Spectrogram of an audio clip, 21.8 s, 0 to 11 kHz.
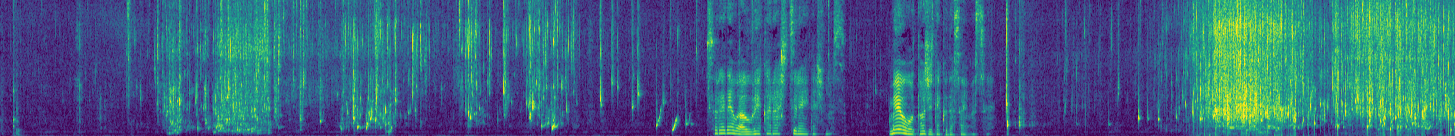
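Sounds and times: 
hot water rinsing hair during a hair wash: 0.2s - 11.3s, 15.0s - 21.8s
speech: 10.7s - 12.6s, 13.3s - 15.0s.

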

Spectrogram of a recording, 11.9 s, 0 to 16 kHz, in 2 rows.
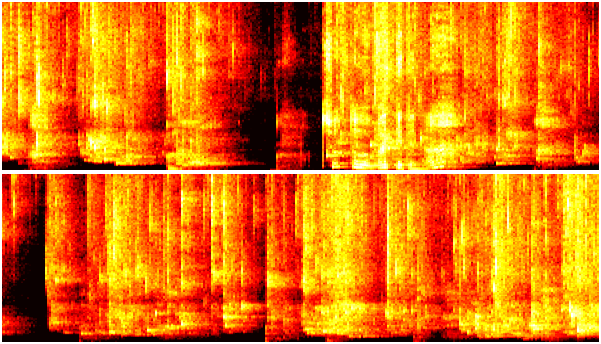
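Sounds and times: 
water sloshing and splashing in a bathtub: 0.0s - 11.9s
speech: 1.7s - 2.0s, 3.3s - 4.7s.

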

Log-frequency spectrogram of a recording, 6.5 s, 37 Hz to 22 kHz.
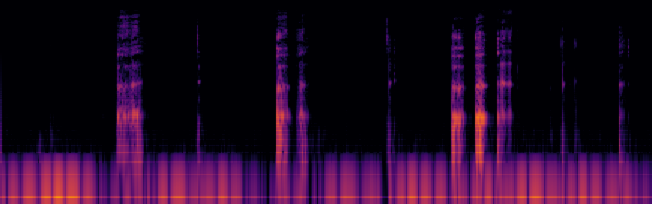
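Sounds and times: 
person burping: 1.2s - 1.5s, 2.8s - 3.1s, 4.5s - 6.3s.

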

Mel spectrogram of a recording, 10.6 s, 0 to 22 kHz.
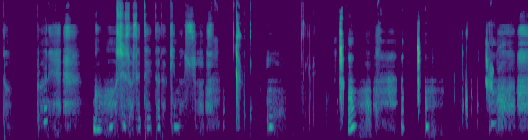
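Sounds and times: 
speech: 0.9s - 4.5s, 5.4s - 5.6s, 6.9s - 8.7s
wet ASMR mouth sounds from a tongue licking an ear: 4.4s - 5.1s, 6.0s - 7.0s, 8.3s - 9.9s.

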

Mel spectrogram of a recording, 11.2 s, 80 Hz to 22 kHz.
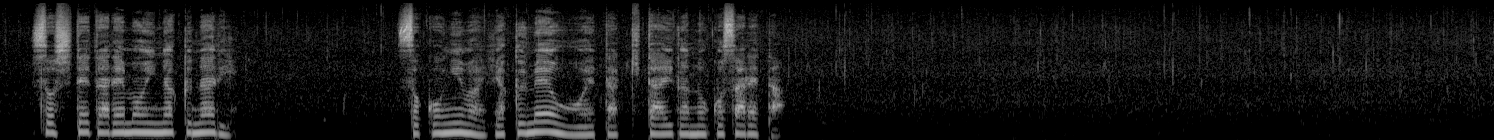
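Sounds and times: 
steady rain pattering on surfaces: 0.0s - 11.1s
speech: 0.3s - 1.9s, 3.1s - 6.0s.

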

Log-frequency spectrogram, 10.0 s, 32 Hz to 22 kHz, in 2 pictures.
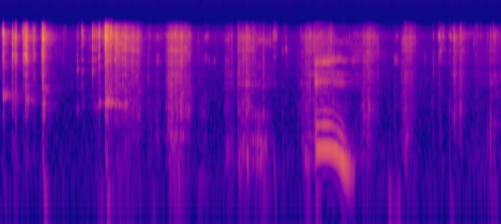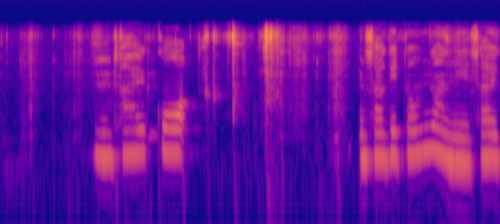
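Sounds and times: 
rice crackers crunching, eaten with sticky fingers: 0.0s - 6.3s, 7.0s - 8.6s
speech: 3.2s - 3.7s, 6.0s - 7.0s, 8.6s - 10.0s.

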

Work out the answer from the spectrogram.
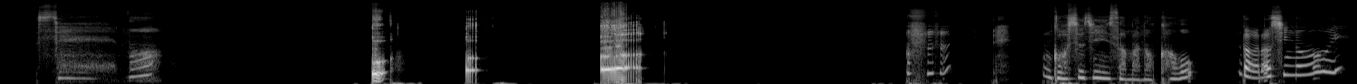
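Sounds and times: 
speech: 0.6s - 1.7s, 10.5s - 13.4s
loud burps: 3.8s - 4.0s, 4.7s - 4.9s, 6.0s - 6.6s.

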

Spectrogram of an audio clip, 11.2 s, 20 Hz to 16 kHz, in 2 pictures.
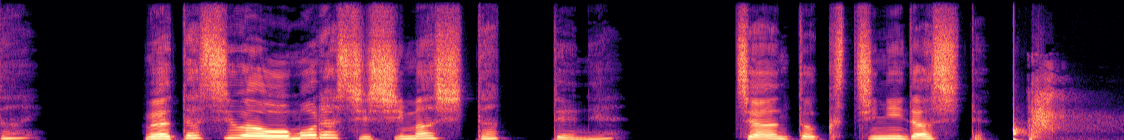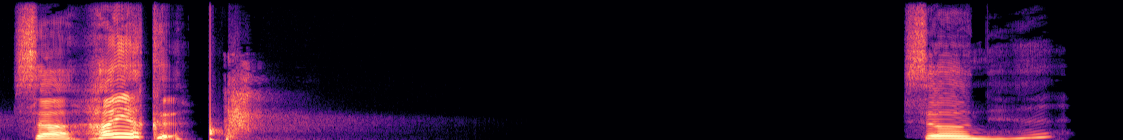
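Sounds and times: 
speech: 0.7s - 6.9s, 10.2s - 11.0s
whip lash snapping: 5.1s - 5.6s, 6.7s - 7.2s.

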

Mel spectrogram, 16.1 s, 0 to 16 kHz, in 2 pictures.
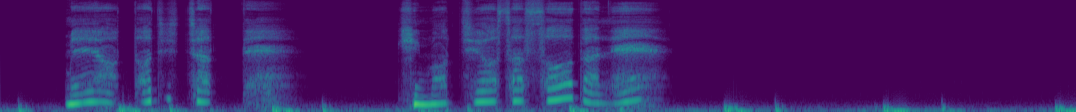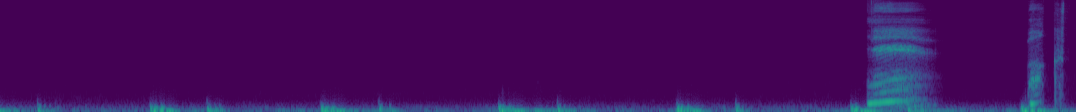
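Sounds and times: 
steady heartbeat: 0.0s - 3.6s, 4.2s - 13.8s
speech: 0.5s - 2.2s, 3.0s - 5.0s, 14.6s - 15.1s.

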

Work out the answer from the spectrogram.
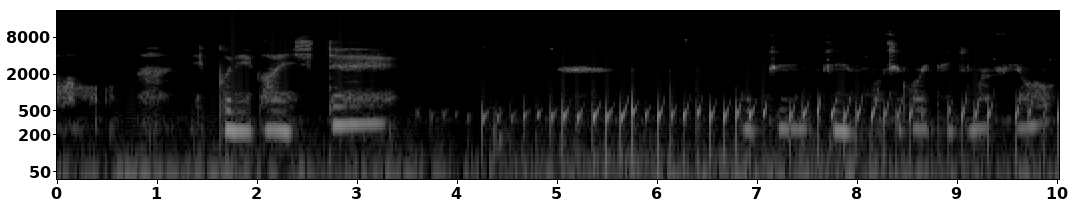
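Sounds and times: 
speech: 1.7s - 3.4s, 7.4s - 10.0s
water gurgling and plopping: 3.0s - 10.0s.

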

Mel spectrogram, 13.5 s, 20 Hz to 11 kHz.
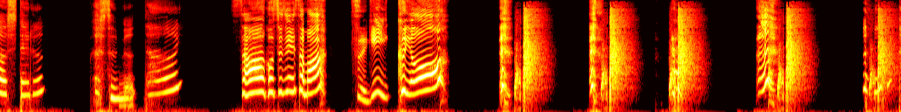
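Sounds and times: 
speech: 0.1s - 0.8s, 1.4s - 2.8s, 3.6s - 6.8s, 7.5s - 8.1s
sharp whip lashes cracking: 7.5s - 8.3s, 8.9s - 10.6s, 11.4s - 12.3s, 13.0s - 13.5s.

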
